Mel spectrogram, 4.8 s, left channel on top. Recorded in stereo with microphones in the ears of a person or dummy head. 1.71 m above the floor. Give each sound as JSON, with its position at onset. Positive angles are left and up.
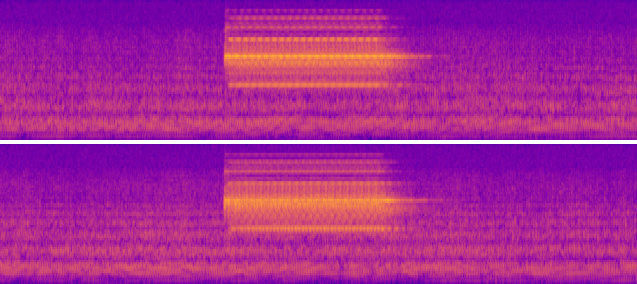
{"t": 1.7, "sound": "a phone ringing", "side_deg": -40, "distance_m": 4.0}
